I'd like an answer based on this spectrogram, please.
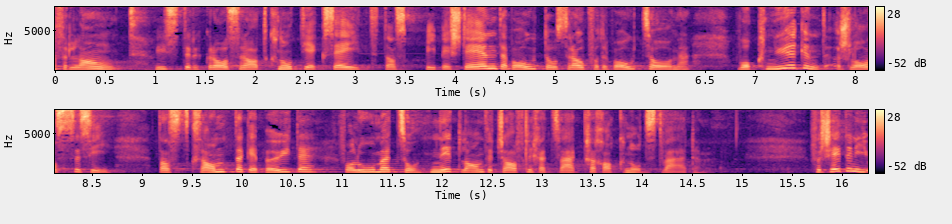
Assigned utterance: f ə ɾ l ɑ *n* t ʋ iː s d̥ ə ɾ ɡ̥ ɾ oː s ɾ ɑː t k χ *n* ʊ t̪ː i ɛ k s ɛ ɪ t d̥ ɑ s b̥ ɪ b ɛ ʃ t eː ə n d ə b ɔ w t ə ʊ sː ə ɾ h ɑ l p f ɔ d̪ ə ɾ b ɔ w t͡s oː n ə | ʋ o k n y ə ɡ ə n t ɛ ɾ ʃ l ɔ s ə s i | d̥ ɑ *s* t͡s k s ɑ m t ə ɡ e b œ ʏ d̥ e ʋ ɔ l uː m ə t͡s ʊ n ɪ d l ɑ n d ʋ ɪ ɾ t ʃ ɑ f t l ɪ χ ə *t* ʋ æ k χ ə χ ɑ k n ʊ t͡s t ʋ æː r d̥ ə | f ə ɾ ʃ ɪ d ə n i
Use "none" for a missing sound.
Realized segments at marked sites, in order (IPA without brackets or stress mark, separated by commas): ŋ, n, s, t͡s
